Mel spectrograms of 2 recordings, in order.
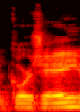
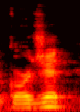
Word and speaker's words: gorget: collar piece is called a gorget or gorget depending on how you pronounce it but I think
